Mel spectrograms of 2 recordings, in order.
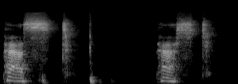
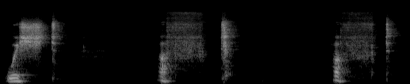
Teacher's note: the ED is pronounced T after unvoiced sound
